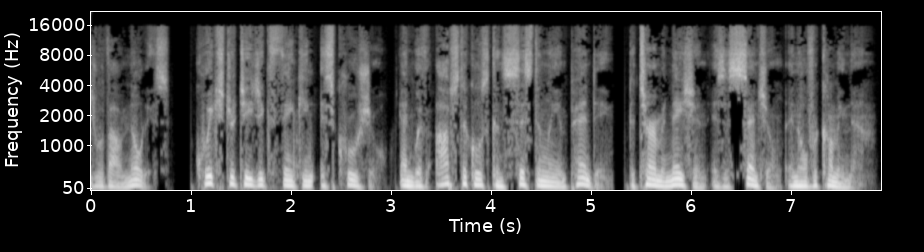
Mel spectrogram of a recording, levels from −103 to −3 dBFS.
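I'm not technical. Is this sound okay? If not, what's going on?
Yes, it's fine: nothing in this recording stands out as a problem, so you can relax about it.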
